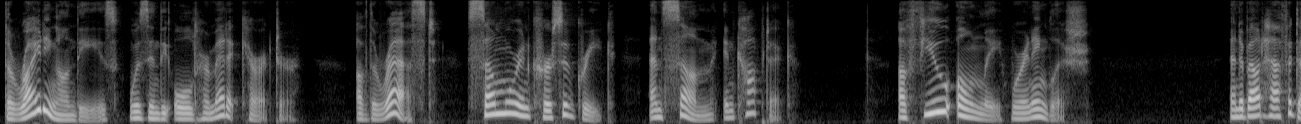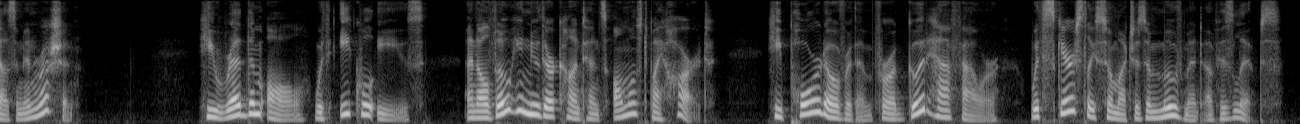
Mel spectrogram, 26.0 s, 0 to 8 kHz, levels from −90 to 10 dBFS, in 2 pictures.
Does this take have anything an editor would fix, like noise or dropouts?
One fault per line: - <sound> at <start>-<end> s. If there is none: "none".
none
